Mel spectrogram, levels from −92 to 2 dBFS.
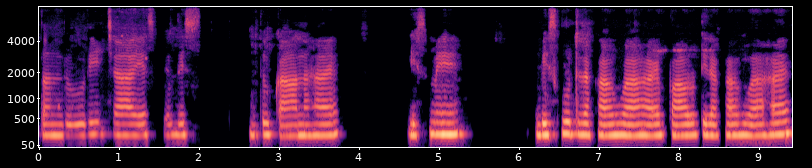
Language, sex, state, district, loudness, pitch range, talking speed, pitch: Hindi, female, Bihar, Purnia, -19 LUFS, 195-205 Hz, 95 wpm, 195 Hz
